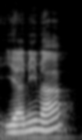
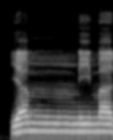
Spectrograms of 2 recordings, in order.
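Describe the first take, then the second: First: The M is single and said short. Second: The M is doubled and held long. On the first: The speaker calls it wrong. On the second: The speaker calls it right.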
